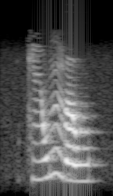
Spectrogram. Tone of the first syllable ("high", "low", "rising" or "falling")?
rising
